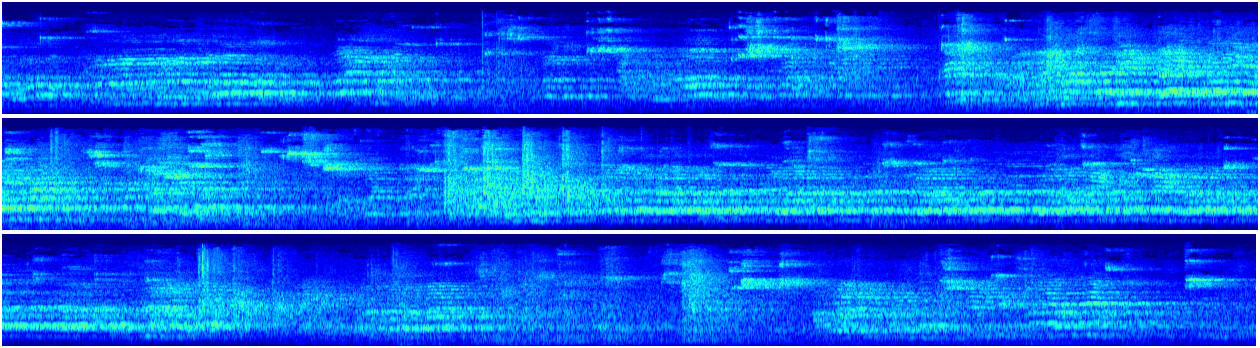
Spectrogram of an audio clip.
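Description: Basketball game sound in a large gym: a ball being dribbled on a hardwood court, with players' and onlookers' voices calling out and echoing in the hall.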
